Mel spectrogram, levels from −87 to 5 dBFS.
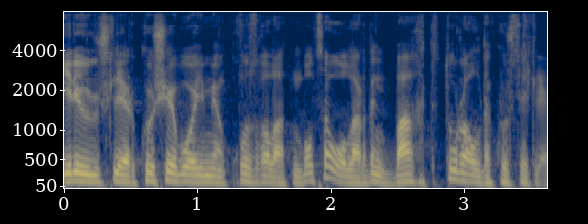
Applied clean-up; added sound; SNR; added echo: none; none; none; none.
